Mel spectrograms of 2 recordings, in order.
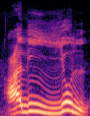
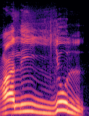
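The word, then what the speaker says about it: الْعَلِيُّ: আলিয়্যুল, আলিয়্যুল এই শব্দটা কিন্তু শক্ত হবে, হ্যাঁ।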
